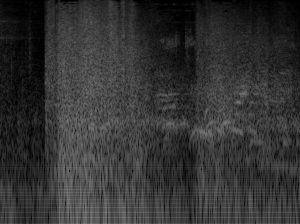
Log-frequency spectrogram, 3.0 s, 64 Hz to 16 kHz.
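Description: Gunfire in the video game Borderlands 2, a burst of rapid shots erupting after a short pause, then continued rattling fire and mechanical clatter, loud and close, with players talking over it.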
